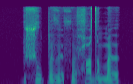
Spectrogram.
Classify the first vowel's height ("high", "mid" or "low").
high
